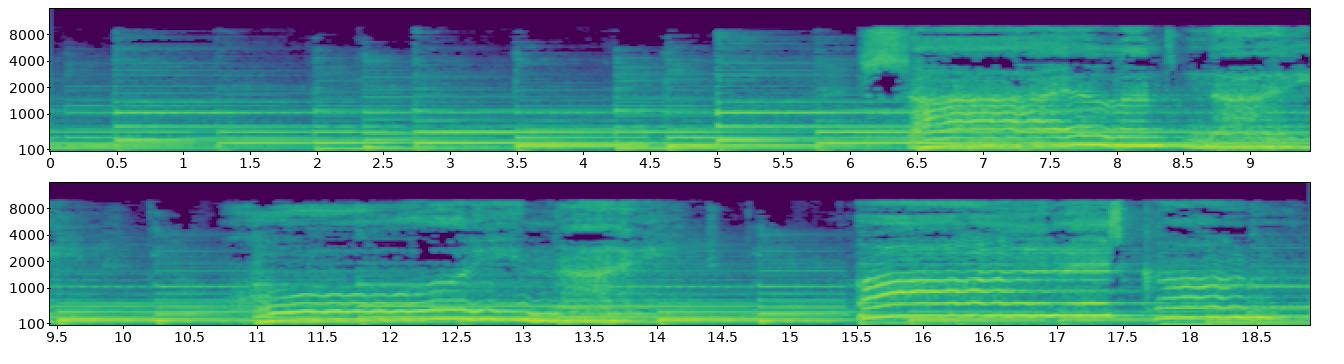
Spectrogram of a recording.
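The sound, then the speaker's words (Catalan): A slow rendition of the Christmas carol Silent Night begins with sustained, gentle instrumental chords, then a choir of Scottish children joins in, singing in full, close harmony over the accompaniment in long, swelling phrases. “perquè a més a més ho fa amb un acord de nens escocesos, i sona així de bé.”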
